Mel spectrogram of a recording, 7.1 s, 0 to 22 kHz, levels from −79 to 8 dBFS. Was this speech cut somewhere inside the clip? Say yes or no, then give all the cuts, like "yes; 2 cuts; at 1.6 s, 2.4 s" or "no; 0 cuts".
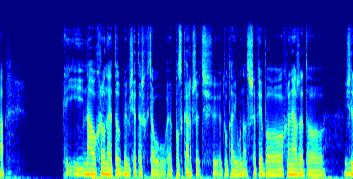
no; 0 cuts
